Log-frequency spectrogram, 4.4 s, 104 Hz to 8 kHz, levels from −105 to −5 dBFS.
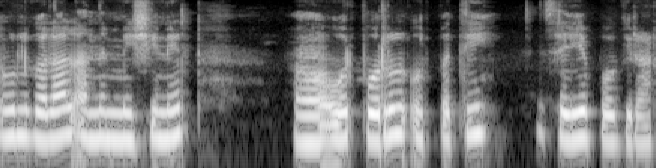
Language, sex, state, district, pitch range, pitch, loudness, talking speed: Tamil, female, Tamil Nadu, Nilgiris, 215-245 Hz, 225 Hz, -15 LUFS, 125 wpm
